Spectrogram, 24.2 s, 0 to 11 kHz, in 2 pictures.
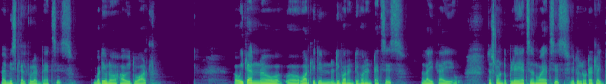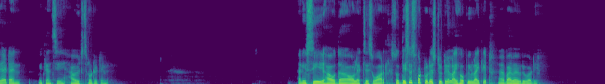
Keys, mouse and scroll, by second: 1.7 ctrl+c, 2.7 ctrl+v, 8.2 double click, 9.6 middle click, 10.4 F11, 10.8 alt+p, 15.8 w, 21.1 middle click, 23.9 alt+F9.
